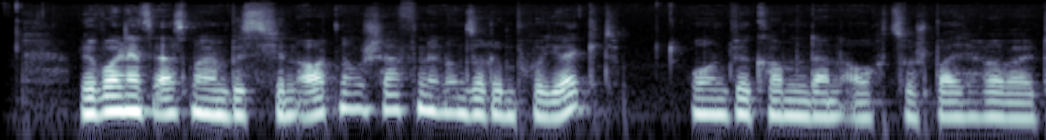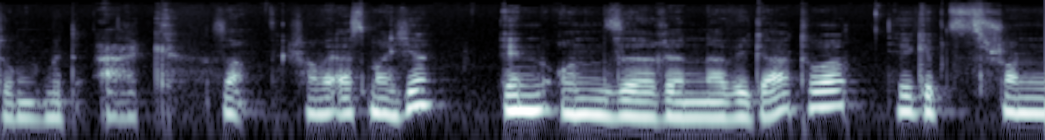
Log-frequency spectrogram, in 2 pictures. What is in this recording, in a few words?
unprocessed; auphonic loudnorm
